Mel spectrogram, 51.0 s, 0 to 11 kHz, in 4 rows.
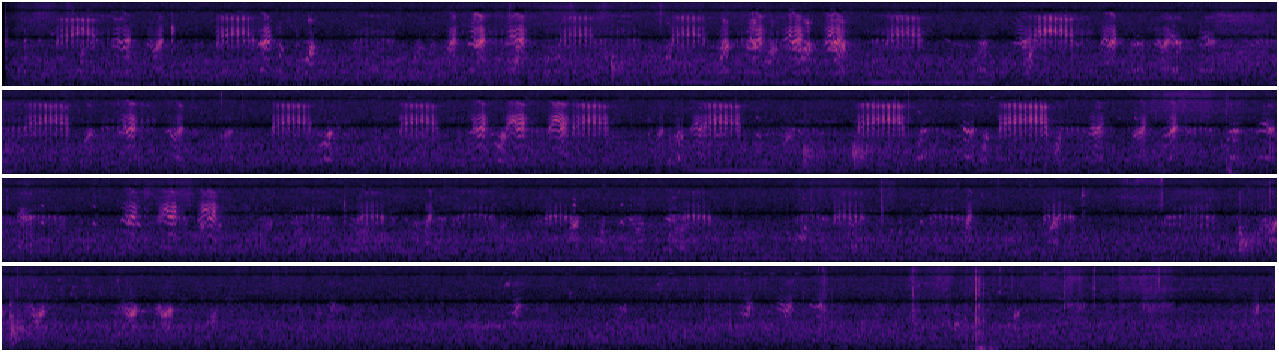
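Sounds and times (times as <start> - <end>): birds calling: 0.0 - 41.9
frogs croaking: 0.0 - 48.8, 50.0 - 50.9.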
